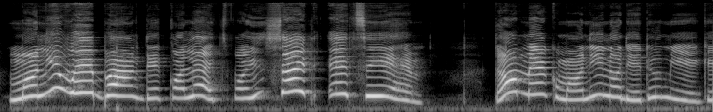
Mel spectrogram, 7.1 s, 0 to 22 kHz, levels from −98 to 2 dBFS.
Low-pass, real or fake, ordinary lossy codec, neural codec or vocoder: none; real; none; none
